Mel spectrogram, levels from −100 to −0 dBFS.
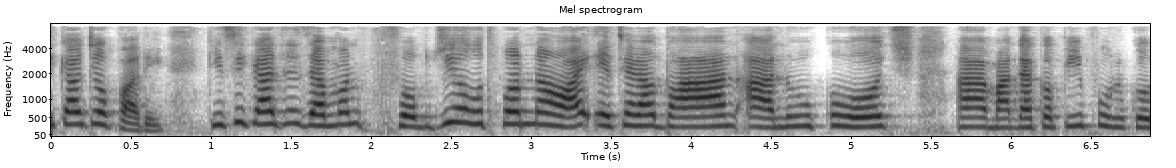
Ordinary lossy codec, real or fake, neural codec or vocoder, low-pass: none; fake; codec, 16 kHz, 1.1 kbps, Voila-Tokenizer; none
